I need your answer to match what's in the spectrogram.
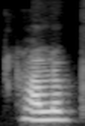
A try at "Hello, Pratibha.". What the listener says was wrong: Your just voice and everything should be full of excitement. अपने दोस्त से मिल रहे हो इतने दिनों बाद इतने डल क्यों लग रहे हो या proceed.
